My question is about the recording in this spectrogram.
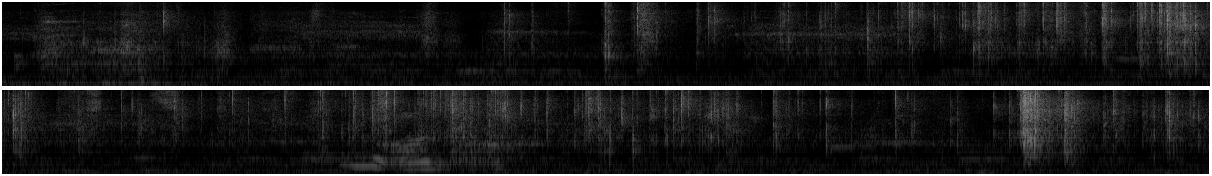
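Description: Pokémon card packs and cards being handled: a steady run of crinkles and crackles from foil pack wrappers and cards being flipped through. A short murmur of voice comes about eight seconds in.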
